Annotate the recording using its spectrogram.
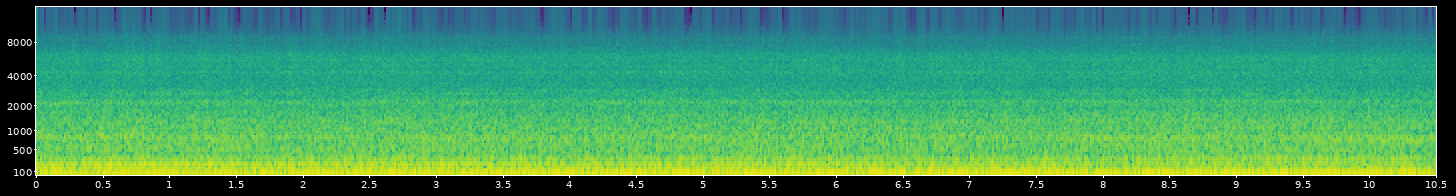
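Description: Snow whooshes out of a snowblower chute.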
